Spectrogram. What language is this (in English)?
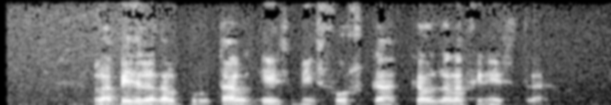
Catalan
